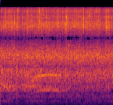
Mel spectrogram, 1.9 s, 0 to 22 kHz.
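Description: An audience applauds for the speaker's wife of 51 years as she is invited up to the mic, in a dense, steady wash of clapping that holds at an even, fairly loud level throughout, with no voices cutting through.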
